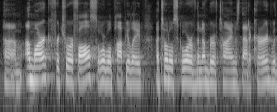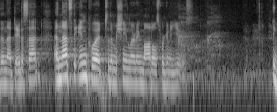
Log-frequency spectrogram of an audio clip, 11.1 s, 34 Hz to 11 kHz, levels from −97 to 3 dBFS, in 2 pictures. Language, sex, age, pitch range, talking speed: English, male, 30-49, 150-175 Hz, 205 wpm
